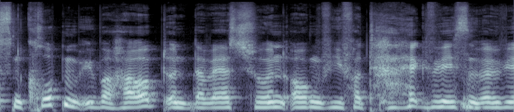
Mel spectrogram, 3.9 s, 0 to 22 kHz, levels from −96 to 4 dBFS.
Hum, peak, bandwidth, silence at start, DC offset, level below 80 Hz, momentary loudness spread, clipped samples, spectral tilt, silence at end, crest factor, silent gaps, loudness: none; -2 dBFS; over 20 kHz; 0 s; under 0.1%; -52 dBFS; 4 LU; under 0.1%; -5 dB/octave; 0 s; 16 dB; none; -18 LUFS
